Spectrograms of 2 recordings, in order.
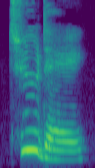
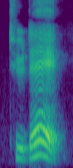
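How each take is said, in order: First: The stress is on the first syllable. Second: The stress is on the second syllable. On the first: The speaker calls it wrong. "You don't say today" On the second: The speaker calls it right. "you say today"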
